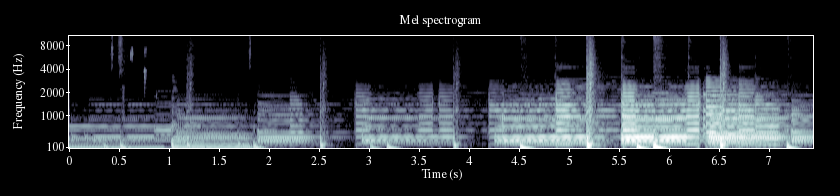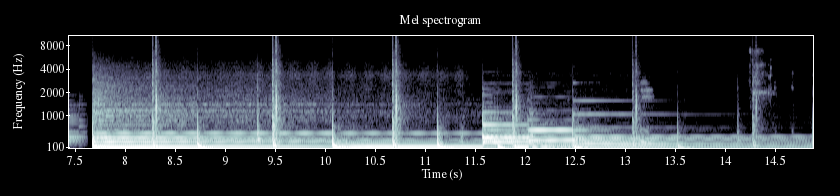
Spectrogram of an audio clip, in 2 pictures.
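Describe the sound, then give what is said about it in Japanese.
A gentle instrumental stretch of a song, a cover of a film soundtrack piece, plays on its own, with sustained bass notes, bright plucked or struck accents, and a fuller, louder section kicking in midway. “これもあの、これもカバー曲で、映画のサントラからのカバー曲なんですけど、うん、このアルバムはもう全部いいですね。”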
